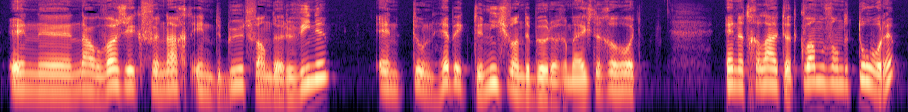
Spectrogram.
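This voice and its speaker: A man voicing an eager young village man who tells his story in a breathless, excited rush. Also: a little high, moderate pace, creaky, no echo, pitched above the performer's own voice, full character voice.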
